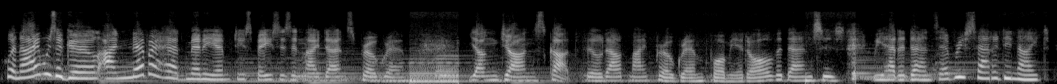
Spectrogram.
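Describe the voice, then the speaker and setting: A woman's voice: medium pitch, expressive, moderate pace, over music, close to an everyday voice, poor audio. An actress playing a coquettish, wistful mother lost in her girlhood in a radio drama, with a genteel, girlish, mannered delivery. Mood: nostalgic. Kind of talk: old-time radio drama acting. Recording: old radio broadcast with musical underscore.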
